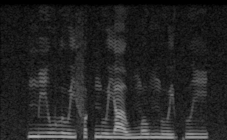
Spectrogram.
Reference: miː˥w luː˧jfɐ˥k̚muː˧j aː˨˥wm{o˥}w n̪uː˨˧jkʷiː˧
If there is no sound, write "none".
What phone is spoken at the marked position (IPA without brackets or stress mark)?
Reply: o˥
